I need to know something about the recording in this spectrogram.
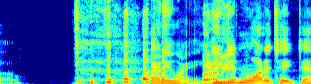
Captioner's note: laughs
